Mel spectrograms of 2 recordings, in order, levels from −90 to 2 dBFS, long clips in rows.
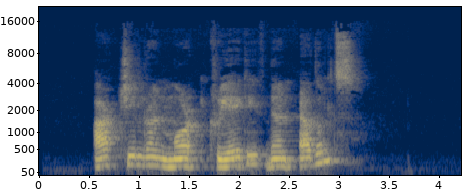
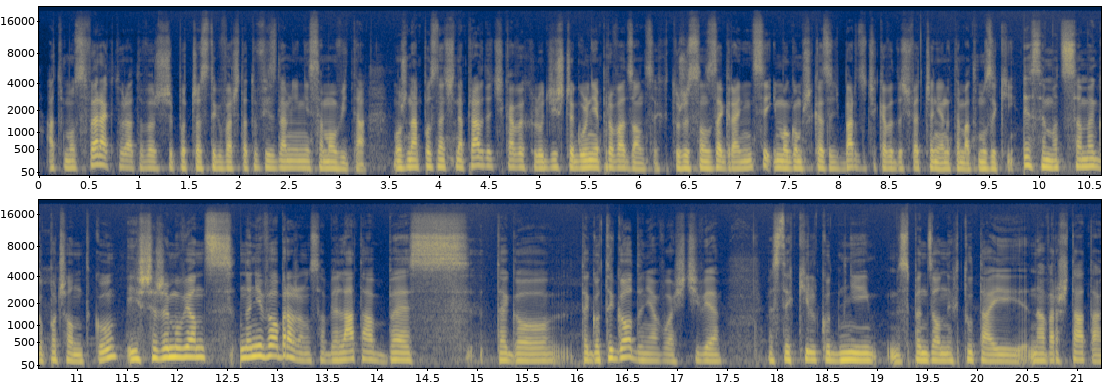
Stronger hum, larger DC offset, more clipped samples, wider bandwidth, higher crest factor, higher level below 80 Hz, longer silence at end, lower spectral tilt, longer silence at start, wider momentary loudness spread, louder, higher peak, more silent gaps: neither; neither; neither; second, 14 kHz vs 20 kHz; about the same, 18 dB vs 18 dB; second, -62 dBFS vs -52 dBFS; first, 1.05 s vs 0 s; about the same, -5.5 dB/octave vs -5 dB/octave; first, 0.55 s vs 0.1 s; about the same, 6 LU vs 8 LU; second, -23 LUFS vs -18 LUFS; second, -6 dBFS vs 0 dBFS; neither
